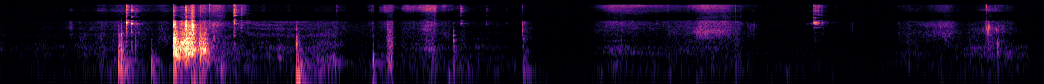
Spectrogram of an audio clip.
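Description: Handling noise from a phone being picked up and moved: scattered knocks, clicks and rustling, the loudest a short burst about a second and a half in.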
